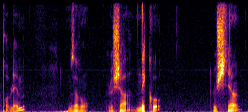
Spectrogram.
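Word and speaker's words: 猫: là, qui comporte 11 traits, qui peut être prononcé neko, byo ou myo.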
